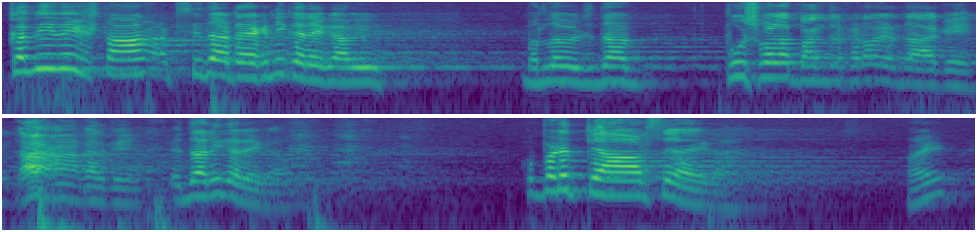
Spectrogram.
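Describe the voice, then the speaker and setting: A male pastor giving a lively sermon, often asking his congregation questions and slipping in English phrases. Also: sits high, fairly quick, in a large hall. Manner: animated preaching, asks the congregation questions, mixes in English. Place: church hall.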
